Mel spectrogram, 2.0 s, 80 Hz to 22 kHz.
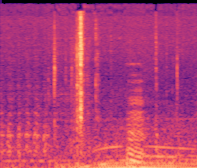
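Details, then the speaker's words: Cheap used BMW Z3 petrol engine starting: starter turns over a moment longer than it should before catching and revving up, then runs smoothly; cause of slow start unclear, accelerator pedal also feels very stiff. "took a little little bit longer than I would have liked to start but straight away you can't beat BMW engines in my opinion it's nice and smooth"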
